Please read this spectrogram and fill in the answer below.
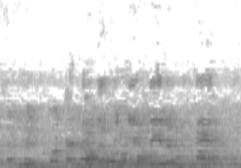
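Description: Several children's voices calling and chattering over one another while they play.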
